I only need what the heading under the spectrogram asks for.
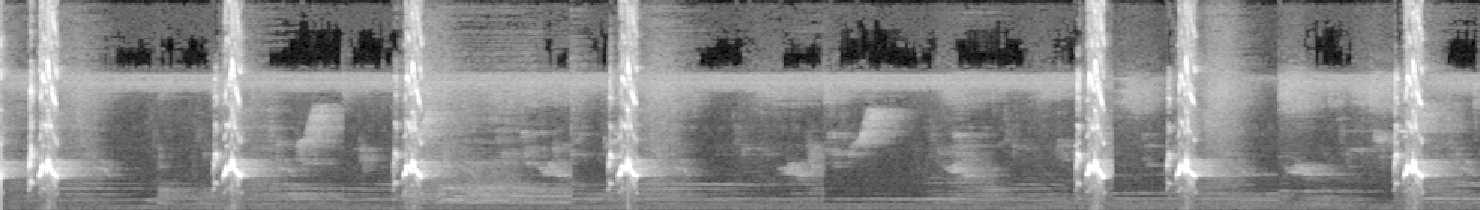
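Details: Vigorous sooty-headed bulbul, recorded alone without added birdsong for luring bulbuls, repeats short bright chirps, each with a small pick note, every one and a half seconds, a longer gap midway, over a thin constant high tone.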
